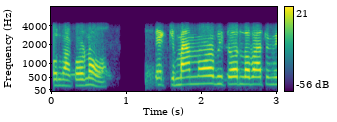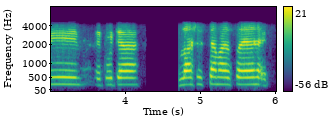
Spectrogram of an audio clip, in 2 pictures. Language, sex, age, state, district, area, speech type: Assamese, female, 30-45, Assam, Sivasagar, rural, conversation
